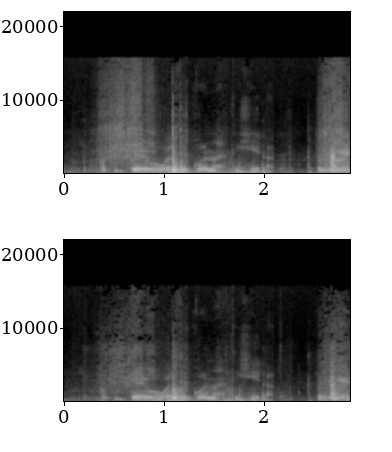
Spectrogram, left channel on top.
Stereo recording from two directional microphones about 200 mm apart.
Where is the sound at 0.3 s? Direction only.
50° left (ahead or behind).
